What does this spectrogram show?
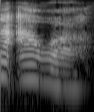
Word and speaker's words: hour: the letter H but the letter H is a silent letter as in when we're talking about time and we say power I will meet you in an hour and you notice that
